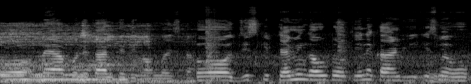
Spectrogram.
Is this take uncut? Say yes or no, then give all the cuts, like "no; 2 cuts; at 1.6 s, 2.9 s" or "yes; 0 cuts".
no; 1 cut; at 2.0 s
